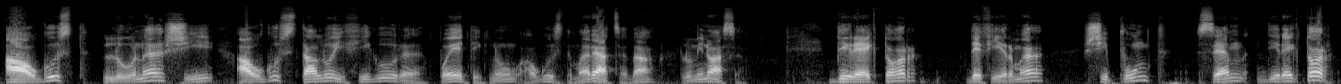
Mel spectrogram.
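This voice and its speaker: Didactic lively-pitched man with dry sound. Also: no room sound. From Romania. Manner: measured, didactic, pauses with fillers; dry wry asides. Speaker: language teacher hosting a TV segment. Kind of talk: televised language lesson, reading word lists.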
